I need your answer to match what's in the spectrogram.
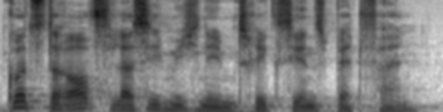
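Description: A man's voice: lowish voice, lively intonation, fast talker, a little mellow. A male pastor narrating a humorous story in a dry, wry manner.

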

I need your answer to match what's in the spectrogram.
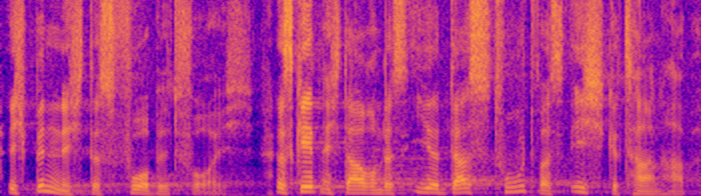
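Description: A man voicing Jesus as a relaxed, cheerful housemate in a spoken story, talking in a calm, earnest tone. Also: medium pitch, normal speed, creaky. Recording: long reverb, roomy hall sound.

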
